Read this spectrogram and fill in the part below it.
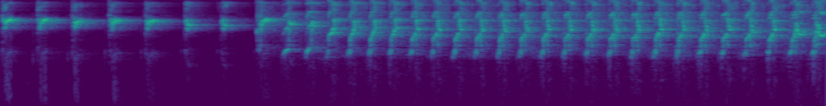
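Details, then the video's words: Lovebird singing and chirping for bird whistle training: a quick run of sharp chirps that speeds into dense, continuous high twittering, several notes per second. "This Lovebird Singing and Chirping sound"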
